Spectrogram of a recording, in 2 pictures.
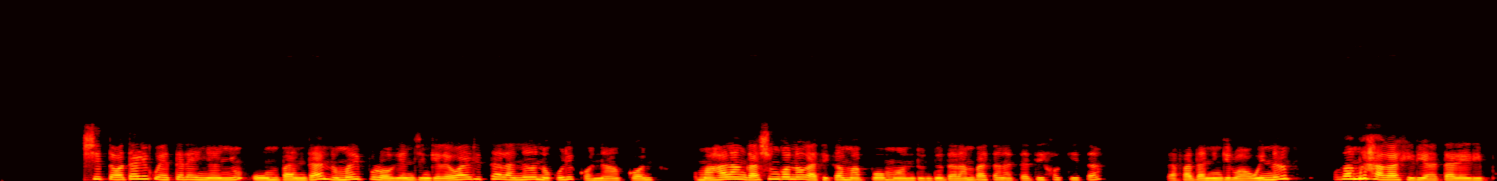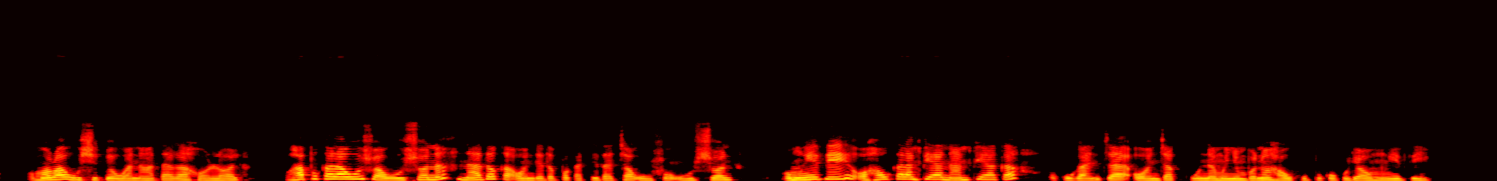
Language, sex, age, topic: Oshiwambo, female, 25-35, agriculture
